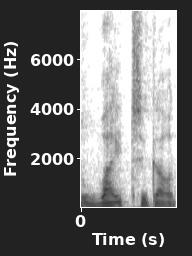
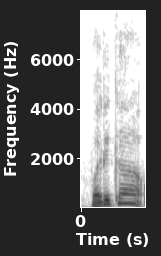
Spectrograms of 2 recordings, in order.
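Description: First: Each word is said separately with a full 'to'. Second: The words are linked, with 'to' said as 'da'. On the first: "如果我没有连读的话，分开读那是way to go" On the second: "人们会将to 发成da da"

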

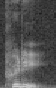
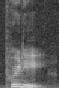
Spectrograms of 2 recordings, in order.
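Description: First: The t is softened toward a d sound. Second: The same.

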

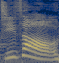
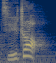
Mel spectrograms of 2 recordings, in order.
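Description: First: It is said with standard Mandarin pronunciation. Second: It is said with a southern-accented pronunciation. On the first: The speaker calls it right. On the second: The speaker calls it wrong.

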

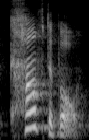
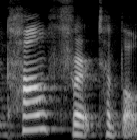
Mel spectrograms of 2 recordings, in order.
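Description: First: The middle 'or' sound is left out. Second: The middle 'or' sound is pronounced. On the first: "OR 不用发" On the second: "第一种叫"

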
